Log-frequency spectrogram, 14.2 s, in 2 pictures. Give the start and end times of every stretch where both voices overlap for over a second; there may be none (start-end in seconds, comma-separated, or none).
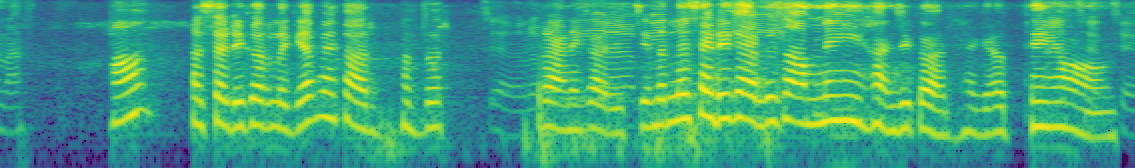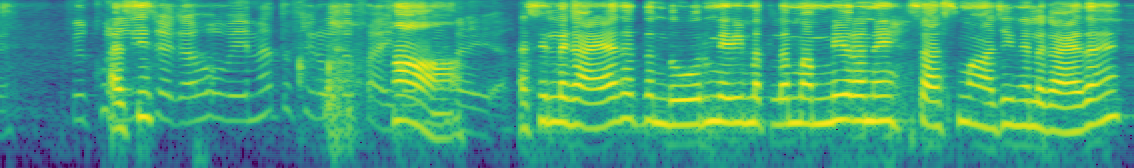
3.4-5.0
